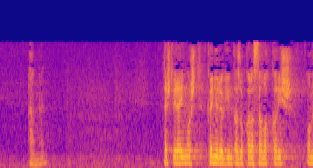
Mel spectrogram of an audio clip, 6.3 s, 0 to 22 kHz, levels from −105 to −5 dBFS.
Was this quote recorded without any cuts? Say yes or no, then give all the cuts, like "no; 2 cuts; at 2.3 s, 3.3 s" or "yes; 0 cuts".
yes; 0 cuts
